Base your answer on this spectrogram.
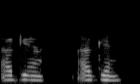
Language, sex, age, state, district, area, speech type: Odia, female, 30-45, Odisha, Nayagarh, rural, conversation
